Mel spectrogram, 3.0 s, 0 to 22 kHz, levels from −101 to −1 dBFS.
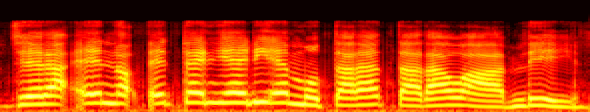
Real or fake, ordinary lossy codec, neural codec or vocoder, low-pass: fake; none; autoencoder, 22.05 kHz, a latent of 192 numbers a frame, VITS, trained on many speakers; 9.9 kHz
